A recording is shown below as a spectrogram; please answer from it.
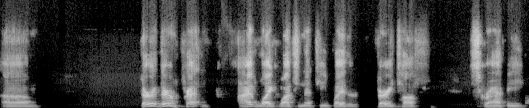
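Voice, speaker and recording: A man co-hosting a sports podcast, telling game stories in a lively, casual way and acting out what people said. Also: medium pitch, slow pace, slightly rough. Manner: animated storytelling, acts out quotes. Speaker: podcast co-host.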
